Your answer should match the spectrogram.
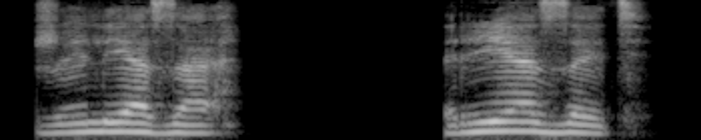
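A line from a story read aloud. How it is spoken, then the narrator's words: Strained hoarse rasp. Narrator (Russian): Один из них с трудом прохрипел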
